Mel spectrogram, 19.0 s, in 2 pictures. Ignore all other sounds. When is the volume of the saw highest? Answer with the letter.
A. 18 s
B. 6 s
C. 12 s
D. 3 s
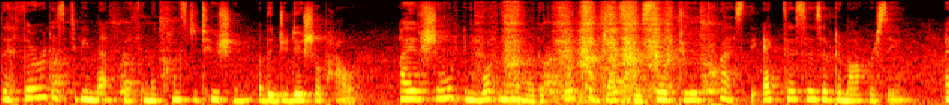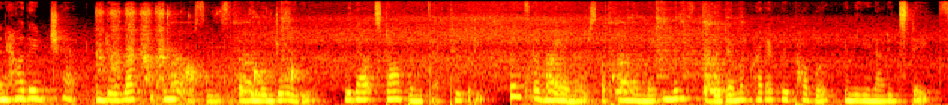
B.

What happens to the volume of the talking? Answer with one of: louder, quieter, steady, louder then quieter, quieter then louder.
steady.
